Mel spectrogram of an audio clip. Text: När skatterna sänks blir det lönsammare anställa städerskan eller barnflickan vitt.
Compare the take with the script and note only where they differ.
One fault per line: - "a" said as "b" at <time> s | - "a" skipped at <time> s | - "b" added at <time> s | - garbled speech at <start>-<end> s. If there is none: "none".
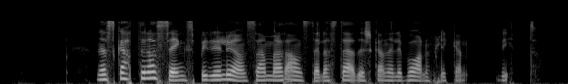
none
